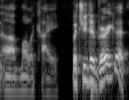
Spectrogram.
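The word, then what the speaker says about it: Molokaʻi: okay let's a few in hawaiian we pronounce every single syllable so it's kaho alavi it's lanai it's kawaii and molokai but you did very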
